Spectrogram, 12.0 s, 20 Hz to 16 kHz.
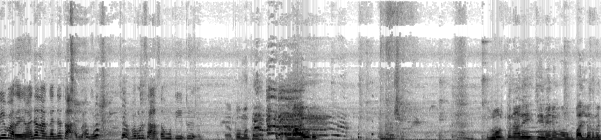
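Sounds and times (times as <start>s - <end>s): rooster crowing: 4.9s - 7.4s.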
